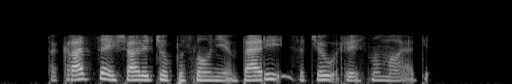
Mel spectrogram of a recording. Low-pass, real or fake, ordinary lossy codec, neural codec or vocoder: 7.2 kHz; fake; AAC, 16 kbps; vocoder, 22.05 kHz, 80 mel bands, WaveNeXt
